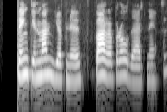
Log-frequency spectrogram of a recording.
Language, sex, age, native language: Icelandic, female, 12, Icelandic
